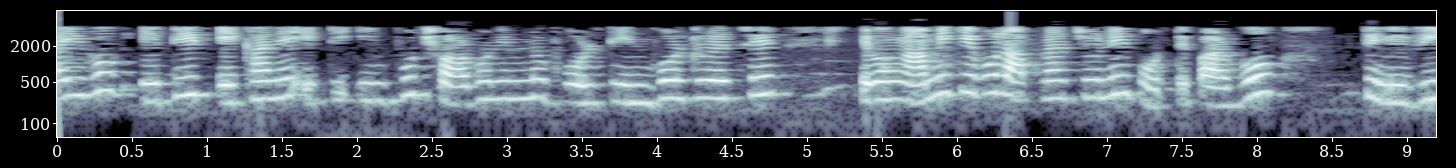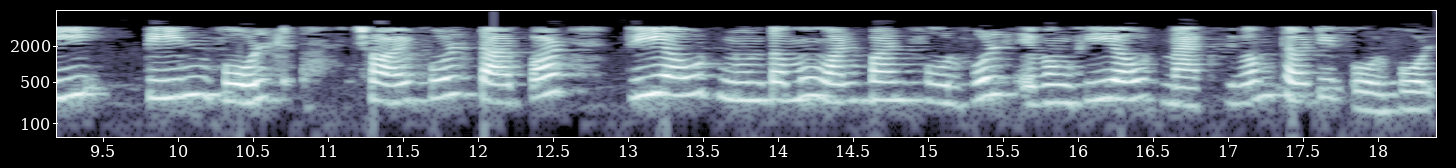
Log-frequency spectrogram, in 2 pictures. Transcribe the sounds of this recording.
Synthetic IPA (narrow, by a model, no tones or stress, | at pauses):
ajɦokeʈiɾekʰaneʔek̚ʈiʔimpuʈʃɔɾbʱoninːobʱolʈt̪inbʱolʈɾoet͡ɕʰe | eboŋamikebolap̚naɾd͡ʑonːejkoɾt̪epaɾbo | t̪ibʱi | t̪inbolʈ | t͡ɕʰɔebolɖt̪aɾpɔɾ | fʰɾiawʈnunt̪ɔmːowanpɔjɳʈfoɾbʰʱolʈeboŋfʰɾiawʈmɛksimamt̪ʰəɾʈifoɾbolɖ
